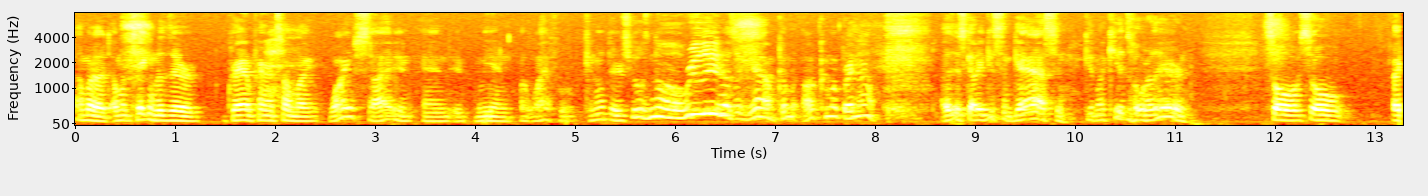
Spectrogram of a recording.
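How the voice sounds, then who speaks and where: A man's voice: medium pitch, slight background noise. A middle-aged man casually telling a personal story in an interview, acting out the voices of the people he quotes. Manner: animated, acts out other people's voices in quotes. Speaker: interview guest.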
